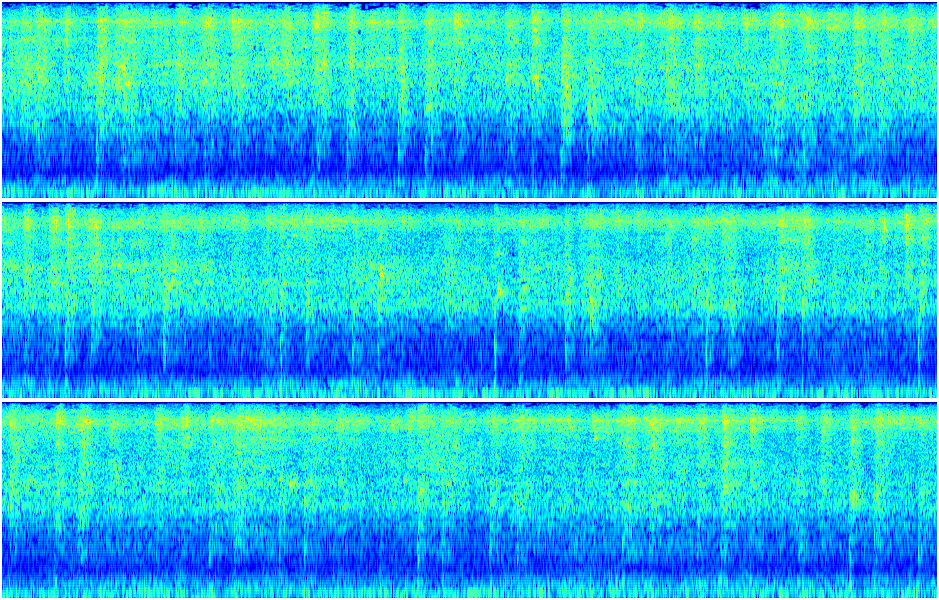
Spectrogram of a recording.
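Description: A train rolling past, with a steady low rumble and many sharp clacks of wheels over rail joints.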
